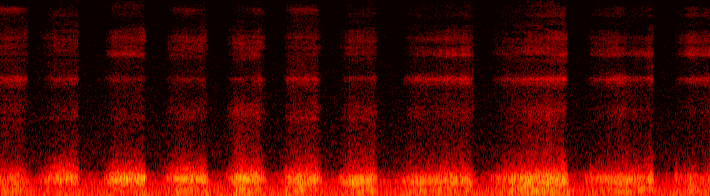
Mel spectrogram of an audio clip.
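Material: Nothing is struck.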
